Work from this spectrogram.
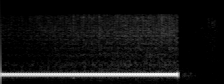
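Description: A steady telephone dial tone hums at a single loud pitch while a call is being placed, holding evenly for under two seconds before stopping suddenly into silence.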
